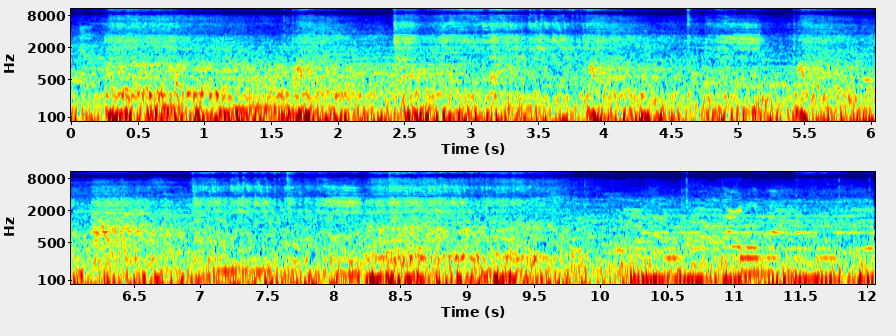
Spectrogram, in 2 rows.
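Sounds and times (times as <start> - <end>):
slot machine music and effects: 6.2 - 12.0.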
